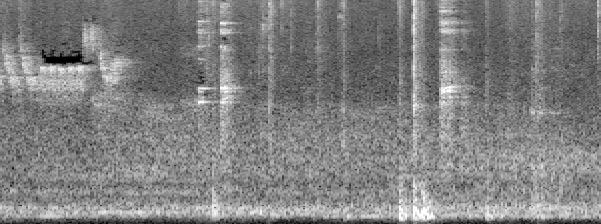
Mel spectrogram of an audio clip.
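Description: Football being kicked and juggled: dull ball touches on foot about two seconds in and a quick cluster of them around four seconds in. Birds chirp in the background.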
